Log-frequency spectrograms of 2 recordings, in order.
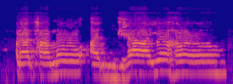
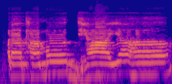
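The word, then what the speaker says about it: प्रथमोऽध्यायः: हा जी हा जी पहले मैं इसका गलत उच्चारण करता हूं ध्यान से देखिएगा प्रथमो अध्याय ये गलत उच्चारण है शुद्ध उच्चारण देखिए प्रथमो धय धय प्रथमो धय मतलब बीच में अ नहीं लगाएंगे ये ध्यान रखेंगे क्या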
